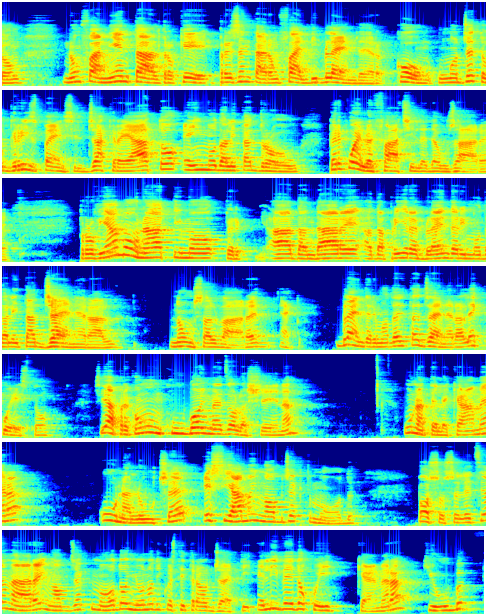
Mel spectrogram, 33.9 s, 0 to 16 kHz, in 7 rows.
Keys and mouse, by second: 8.3 click, 10.5 click.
